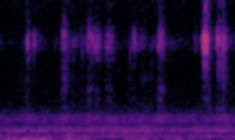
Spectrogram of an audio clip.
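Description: Pen writing on paper during a Hindi language lesson, a soft continuous scratchy rustle of strokes running steadily throughout, fairly quiet and close, with no talking.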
